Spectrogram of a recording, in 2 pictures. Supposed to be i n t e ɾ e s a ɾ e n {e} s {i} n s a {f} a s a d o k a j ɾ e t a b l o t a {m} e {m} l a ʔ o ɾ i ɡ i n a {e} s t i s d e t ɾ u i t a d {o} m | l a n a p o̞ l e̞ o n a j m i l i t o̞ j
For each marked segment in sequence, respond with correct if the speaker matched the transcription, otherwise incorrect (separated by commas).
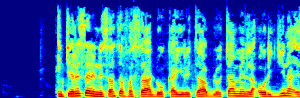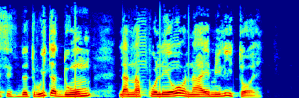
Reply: correct, incorrect, correct, correct, incorrect, correct, incorrect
